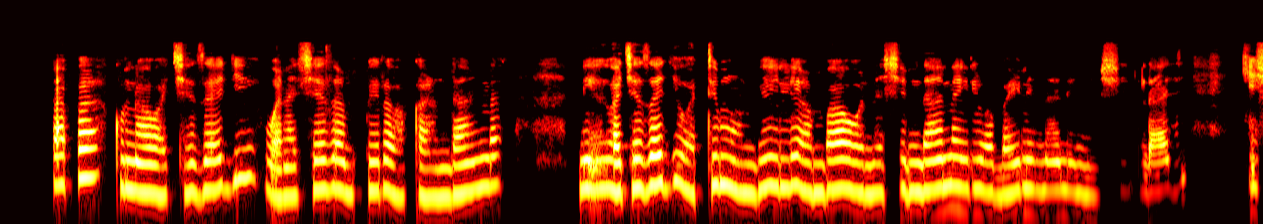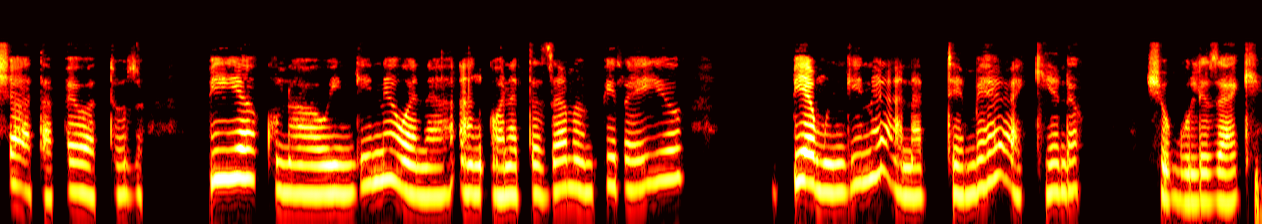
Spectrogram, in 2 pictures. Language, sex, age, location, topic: Swahili, female, 25-35, Nakuru, government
